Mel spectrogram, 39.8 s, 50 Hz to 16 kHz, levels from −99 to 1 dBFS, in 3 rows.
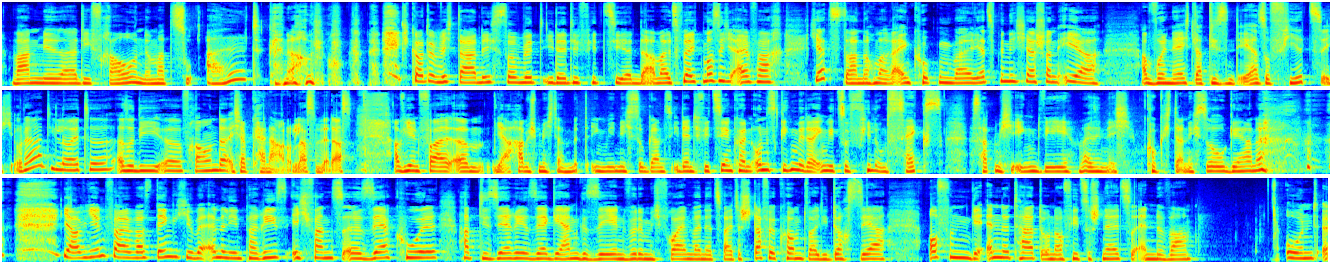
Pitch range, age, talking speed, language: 195-235 Hz, 30-49, 215 wpm, German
